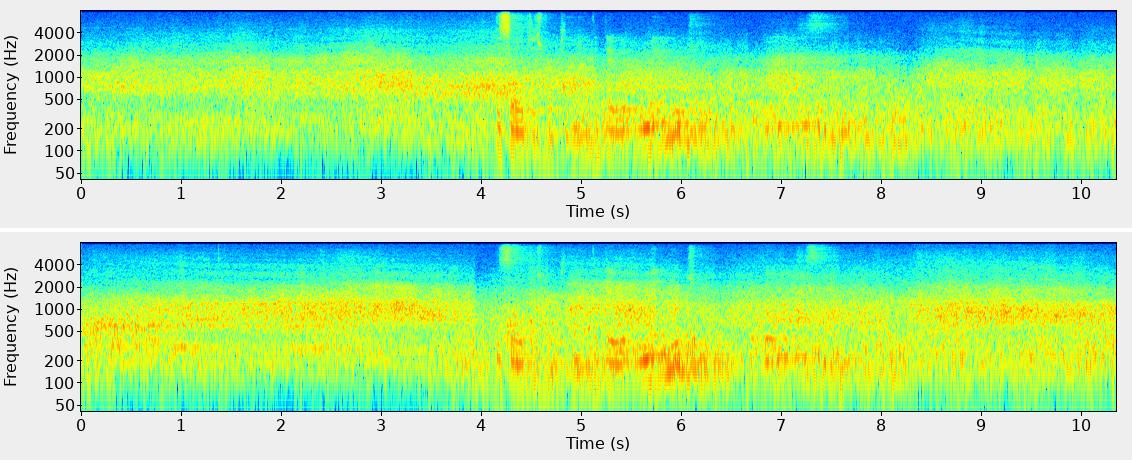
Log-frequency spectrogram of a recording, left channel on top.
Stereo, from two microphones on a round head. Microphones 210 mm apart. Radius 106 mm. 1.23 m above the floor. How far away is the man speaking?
About 0.6 m.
